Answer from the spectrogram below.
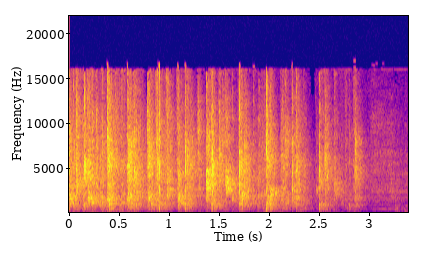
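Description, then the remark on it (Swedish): An audience applauds steadily after a song performance: many overlapping hand claps form a dense, crackling patter that holds at an even level, then thins out slightly toward the end. No one speaks. “En extra applåd!”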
